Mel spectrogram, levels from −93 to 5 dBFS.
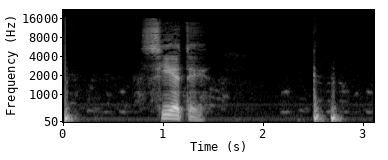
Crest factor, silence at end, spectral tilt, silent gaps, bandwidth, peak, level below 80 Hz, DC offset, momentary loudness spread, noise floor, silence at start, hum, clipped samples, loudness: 24 dB; 0.3 s; -6 dB/octave; none; 16.5 kHz; -6 dBFS; -56 dBFS; under 0.1%; 17 LU; -69 dBFS; 0.05 s; none; under 0.1%; -28 LUFS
